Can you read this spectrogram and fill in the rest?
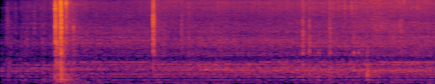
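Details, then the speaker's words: Roller shutter tubular motor, mounted on the left side, raising the shutter after the end-of-travel limit is set with the yellow button; a click, then a low, steady even hum — running normally. "Là, on va remonter le store et il va s'arrêter en position."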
